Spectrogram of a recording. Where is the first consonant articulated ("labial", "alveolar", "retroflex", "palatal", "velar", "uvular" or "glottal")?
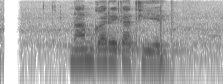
alveolar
